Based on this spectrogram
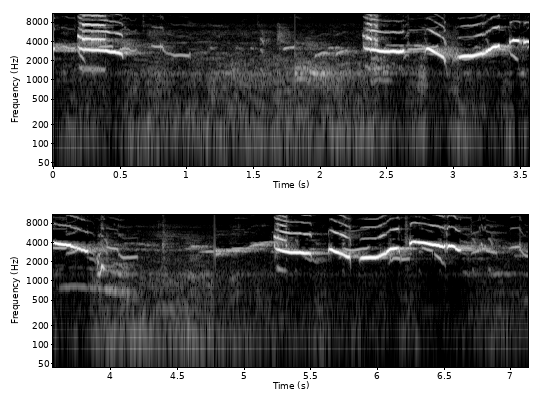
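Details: Oriental magpie-robin (Kacer) singing, used to coax a reluctant home bird into song: rapid high chips, then loud looping whistled phrases in two bursts, a soft low rumble beneath quieter moments.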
